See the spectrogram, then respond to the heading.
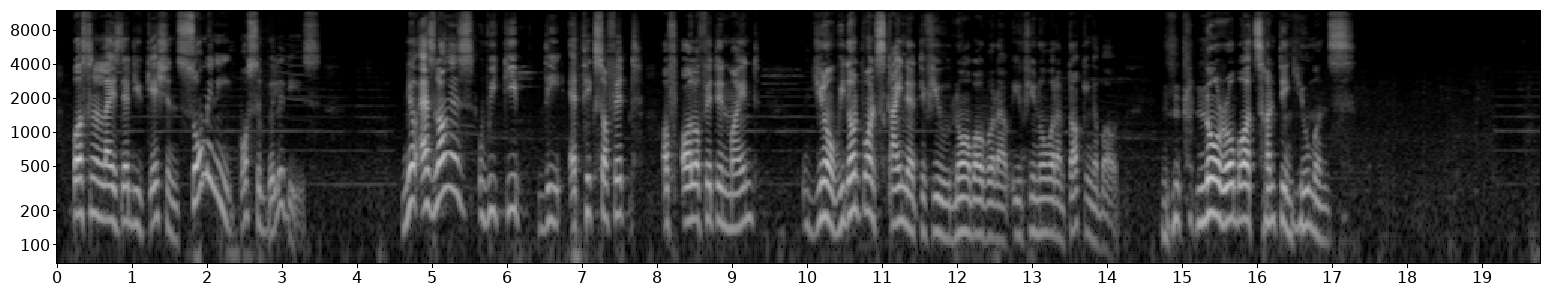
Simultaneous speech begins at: none

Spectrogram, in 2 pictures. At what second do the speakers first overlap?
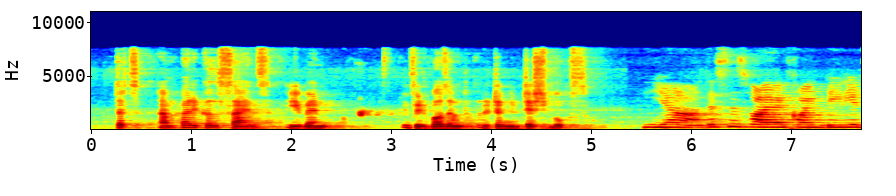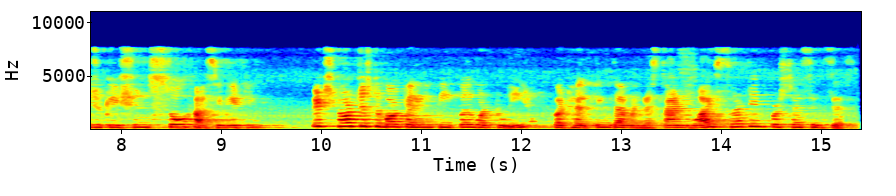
none

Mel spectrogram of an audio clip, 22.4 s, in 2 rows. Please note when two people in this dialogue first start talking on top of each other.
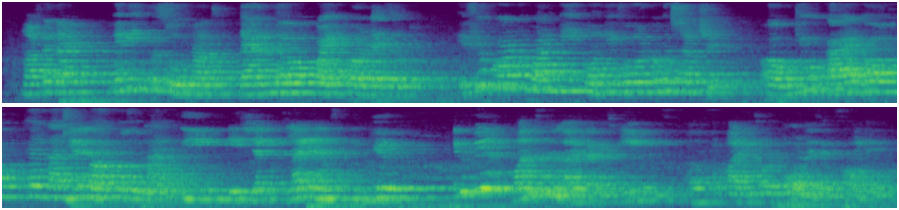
12 s

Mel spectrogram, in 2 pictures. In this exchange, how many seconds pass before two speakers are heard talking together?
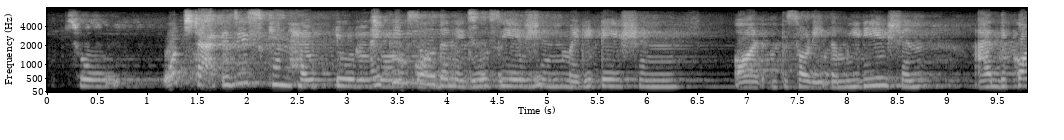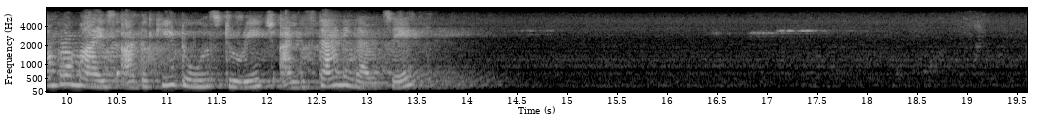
3 s

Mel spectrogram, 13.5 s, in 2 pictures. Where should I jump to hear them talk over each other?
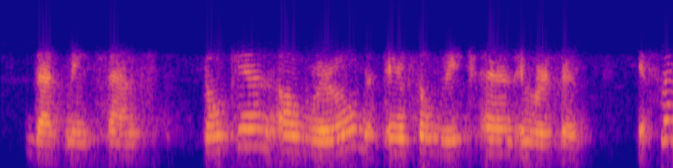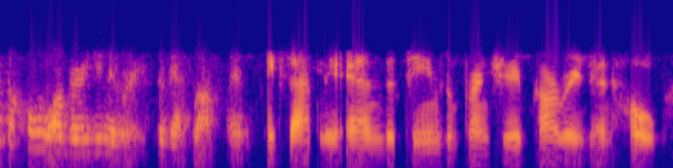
none

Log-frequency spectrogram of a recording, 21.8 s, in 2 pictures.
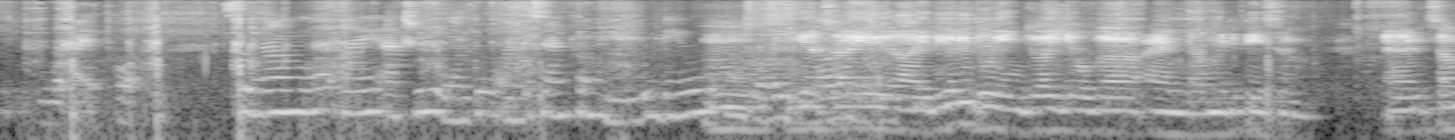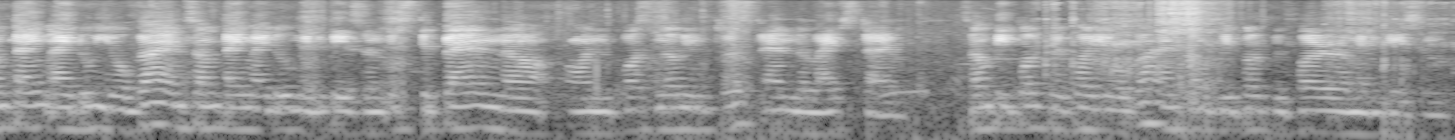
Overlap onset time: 5 s

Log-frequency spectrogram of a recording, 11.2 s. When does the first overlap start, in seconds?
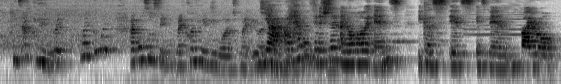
5 s

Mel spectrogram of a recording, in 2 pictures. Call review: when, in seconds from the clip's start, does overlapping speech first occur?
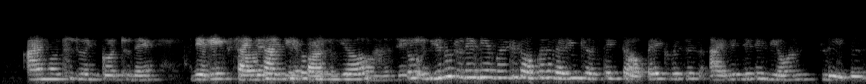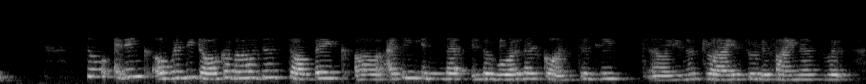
2 s

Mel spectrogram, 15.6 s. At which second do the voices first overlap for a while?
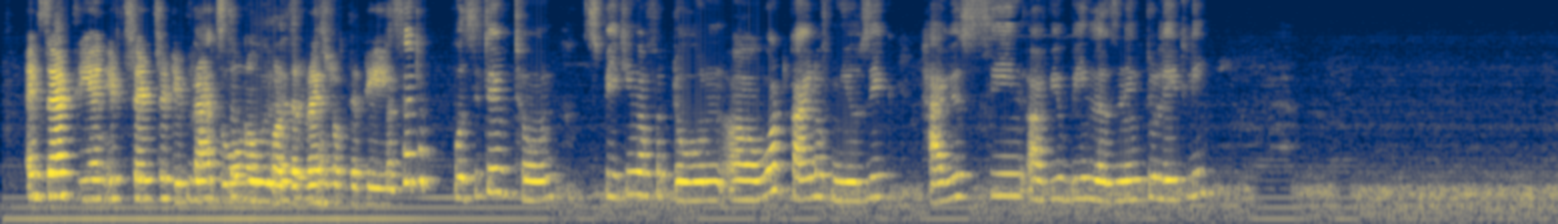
2 s

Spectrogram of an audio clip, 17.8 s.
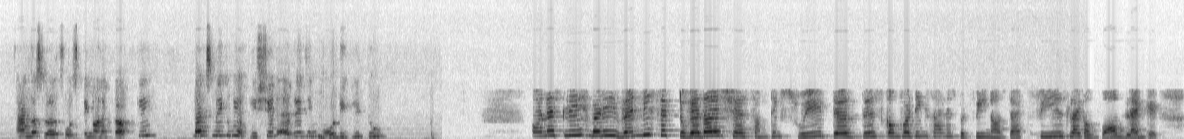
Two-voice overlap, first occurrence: none

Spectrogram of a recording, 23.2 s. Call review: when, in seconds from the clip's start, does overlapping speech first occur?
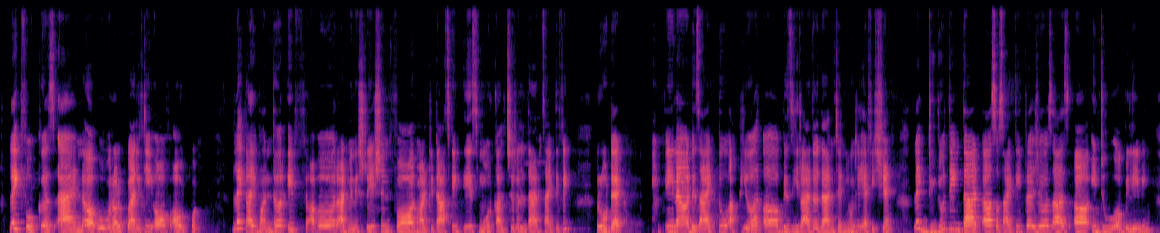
none

